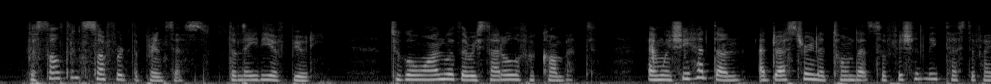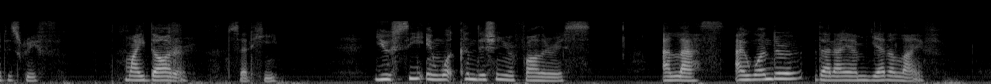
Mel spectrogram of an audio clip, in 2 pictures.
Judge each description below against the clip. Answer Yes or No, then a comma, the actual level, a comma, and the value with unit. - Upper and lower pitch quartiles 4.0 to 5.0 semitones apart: No, average, 2.8 semitones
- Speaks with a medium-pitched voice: No, high, 205 Hz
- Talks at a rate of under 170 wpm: Yes, average, 160 wpm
